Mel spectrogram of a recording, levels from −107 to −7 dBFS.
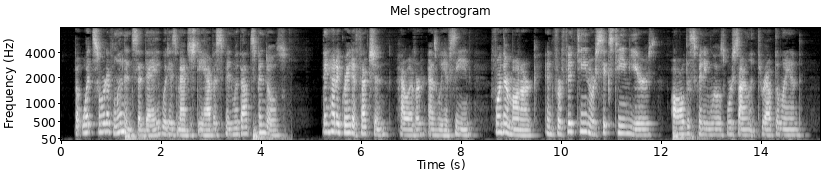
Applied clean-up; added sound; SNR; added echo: none; Cupboard open or close; 9 dB; reverberation time 0.2 s.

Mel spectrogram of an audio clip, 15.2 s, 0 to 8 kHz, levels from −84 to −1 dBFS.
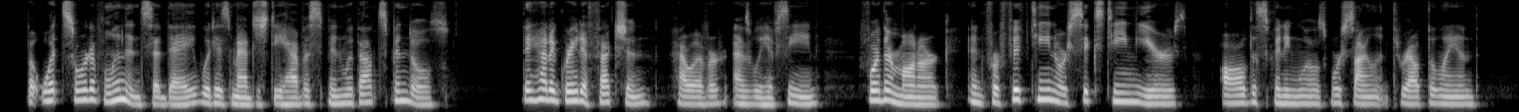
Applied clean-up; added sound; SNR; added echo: none; none; none; none.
